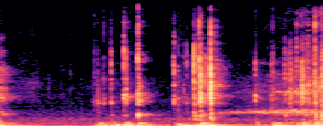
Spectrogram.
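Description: Typing on a computer keyboard: a quick run of keystrokes, most of them between about half a second and a second and a half in.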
